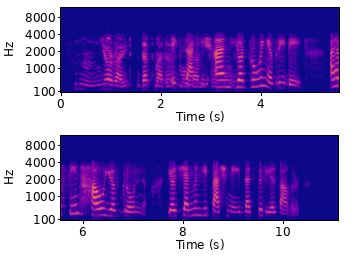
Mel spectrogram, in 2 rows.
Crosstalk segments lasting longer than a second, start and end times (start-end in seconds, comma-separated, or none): 2.2-3.4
